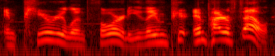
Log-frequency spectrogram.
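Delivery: incredulous, pitch jumping up; confused disbelief. Acted. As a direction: question it in baffled disbelief. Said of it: "actually laughs. Not bravely, but just confuses".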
